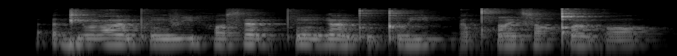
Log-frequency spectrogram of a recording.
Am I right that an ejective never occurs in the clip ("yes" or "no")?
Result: no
